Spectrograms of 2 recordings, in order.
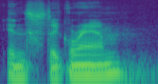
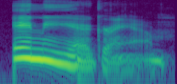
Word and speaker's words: enneagram: the what enneagram honey it's uh pronounced instagram uh nope enneagram okay maybe this will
